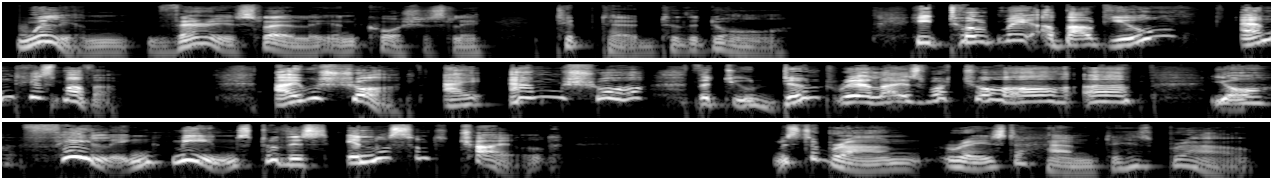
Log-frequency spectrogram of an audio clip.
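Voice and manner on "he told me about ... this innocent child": righteous accusing lady. A narrator's reading. Visitor reproaches William's father, righteous. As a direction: hesitate delicately, then press the charge.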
